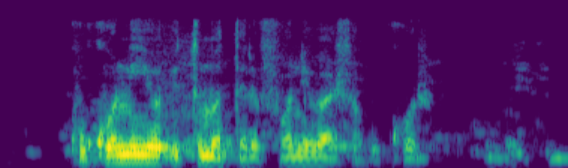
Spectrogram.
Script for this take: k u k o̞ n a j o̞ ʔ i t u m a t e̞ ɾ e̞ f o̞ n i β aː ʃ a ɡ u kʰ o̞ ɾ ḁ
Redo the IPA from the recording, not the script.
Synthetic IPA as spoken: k u k o̞ n i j o̞ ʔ i t u m a t e̞ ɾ e̞ f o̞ n i β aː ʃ a ɡ u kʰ o̞ ɾ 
